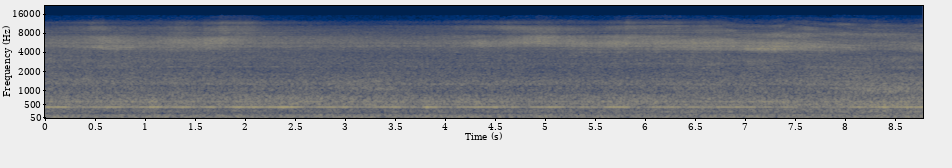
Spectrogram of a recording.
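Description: A heavy Tui Boeing 737-800 jet airliner at Manchester Airport produces a steady, distant engine roar with a sustained whine, continuous and even throughout with no talking.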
